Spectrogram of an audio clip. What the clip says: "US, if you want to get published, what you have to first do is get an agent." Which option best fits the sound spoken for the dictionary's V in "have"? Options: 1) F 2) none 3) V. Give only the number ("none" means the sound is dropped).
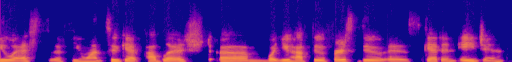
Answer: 1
